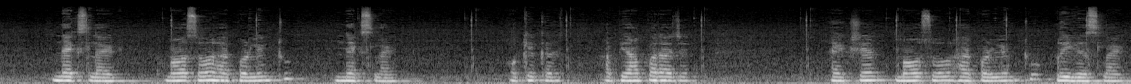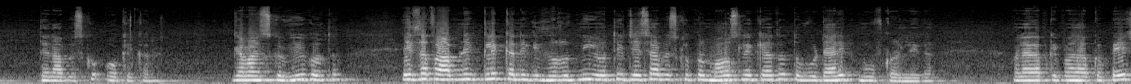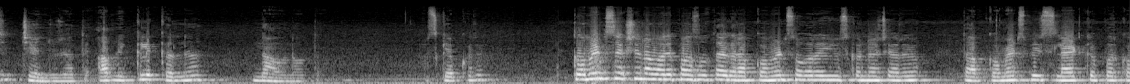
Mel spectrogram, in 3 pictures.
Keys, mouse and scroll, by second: 1.0 click, 14.5 F5, 32.7 click.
